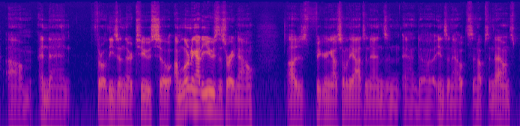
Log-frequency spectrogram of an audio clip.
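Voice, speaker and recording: In his home studio, a man records a casual vlog between sung takes, talking into a studio dynamic mic. His fairly low voice is big and loud, and he rambles in a self-deprecating way packed with fillers.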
